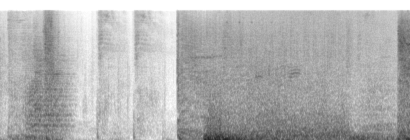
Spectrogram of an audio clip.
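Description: Game spells burst and crackle with fiery whooshes.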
